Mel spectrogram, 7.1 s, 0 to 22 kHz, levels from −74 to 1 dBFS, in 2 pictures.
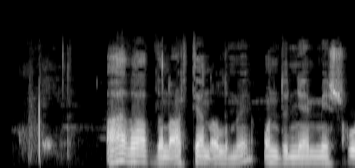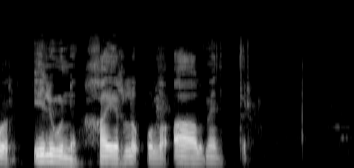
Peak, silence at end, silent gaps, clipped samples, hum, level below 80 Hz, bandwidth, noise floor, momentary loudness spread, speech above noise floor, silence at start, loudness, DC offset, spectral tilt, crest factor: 0 dBFS; 1.35 s; none; under 0.1%; none; -52 dBFS; 10 kHz; -67 dBFS; 14 LU; 49 dB; 0.3 s; -18 LUFS; under 0.1%; -5.5 dB/octave; 18 dB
